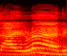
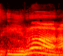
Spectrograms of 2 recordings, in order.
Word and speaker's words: Iran: but you disrespectfully pronounce it wrong. It is not Iran, it is Iran.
